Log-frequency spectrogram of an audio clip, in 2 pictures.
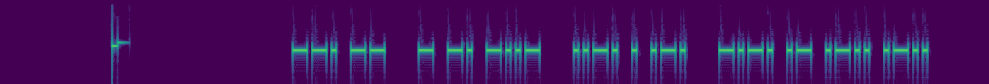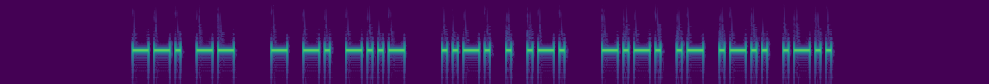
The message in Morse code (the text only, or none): GM TNX FER CALL GM TNX FER CALL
